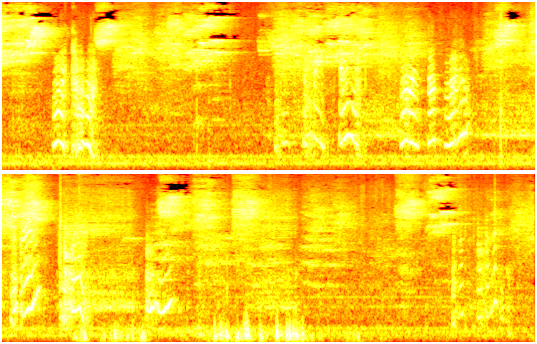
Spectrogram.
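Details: A captive monk (Quaker) parakeet making friends with people gives harsh, grating squawks in quick bursts of three or four, with lower murmuring in the middle; finding: Monk parakeet.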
